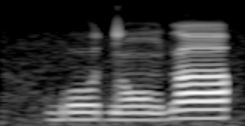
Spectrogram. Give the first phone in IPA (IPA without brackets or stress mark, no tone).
ɡ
